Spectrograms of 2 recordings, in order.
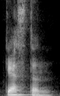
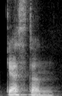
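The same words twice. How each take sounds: The two takes are said the same way.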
